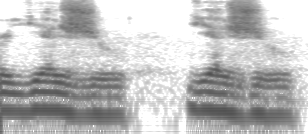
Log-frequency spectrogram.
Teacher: Often you won't even hear the ze pronounced. You'll simply hear yeju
